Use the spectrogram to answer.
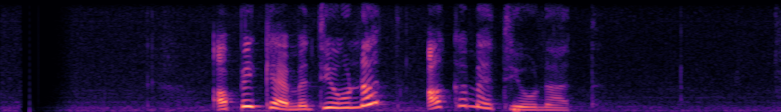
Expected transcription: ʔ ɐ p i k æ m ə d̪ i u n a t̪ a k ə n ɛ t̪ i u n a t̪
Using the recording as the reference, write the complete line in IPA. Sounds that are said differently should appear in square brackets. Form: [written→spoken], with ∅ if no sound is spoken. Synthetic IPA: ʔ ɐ p i k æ m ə [d̪→t̪] i u n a t̪ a k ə [n→m] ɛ t̪ i u n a t̪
